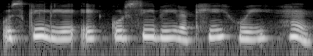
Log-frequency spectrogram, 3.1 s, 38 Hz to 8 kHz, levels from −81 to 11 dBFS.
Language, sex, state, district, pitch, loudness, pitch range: Hindi, female, Madhya Pradesh, Dhar, 215 Hz, -14 LUFS, 200-235 Hz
